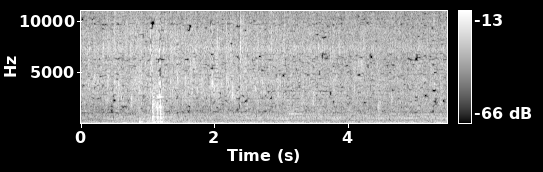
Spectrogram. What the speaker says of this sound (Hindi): मैं हरी मिर्च डाल दे रही हूँ, और ये प्याज डाल देती हूँ।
